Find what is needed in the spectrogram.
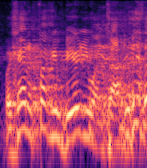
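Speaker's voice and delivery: "What kind of fucking beer" asked high, laughing; laughing mock exasperated bartender. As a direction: tease him like a fed-up bartender. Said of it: "It's like".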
